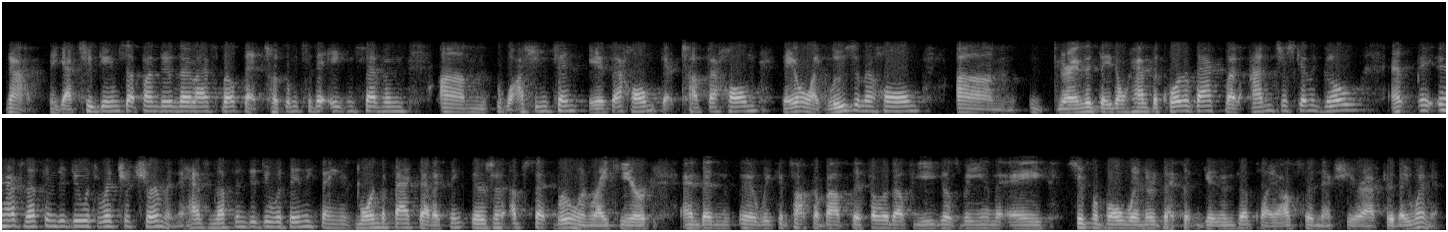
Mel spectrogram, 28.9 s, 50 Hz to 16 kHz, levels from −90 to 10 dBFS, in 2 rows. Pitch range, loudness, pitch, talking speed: 120-160 Hz, -27 LUFS, 145 Hz, 215 wpm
